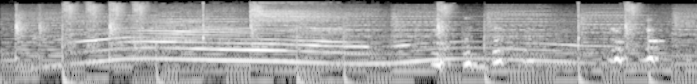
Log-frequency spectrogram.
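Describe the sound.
A voice imitates a police siren with one long wail that rises and falls, then breaks into short warbling bursts, all over a steady, thumping low beat.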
